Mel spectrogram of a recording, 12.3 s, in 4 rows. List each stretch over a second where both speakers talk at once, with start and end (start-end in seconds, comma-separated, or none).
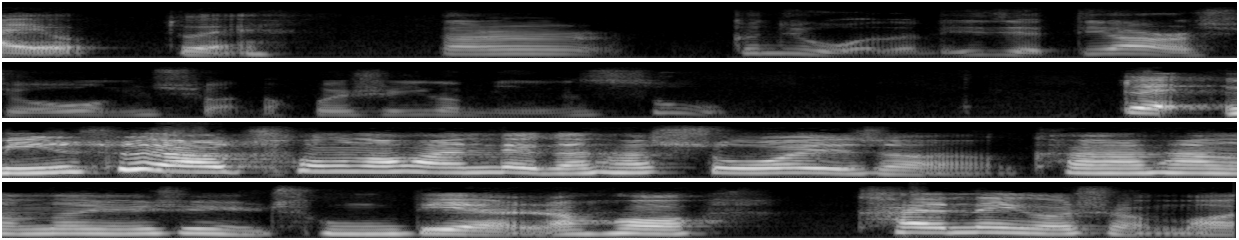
none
